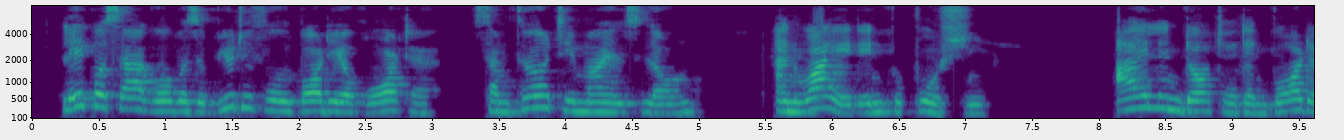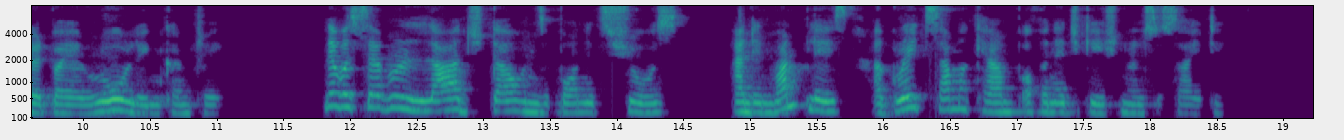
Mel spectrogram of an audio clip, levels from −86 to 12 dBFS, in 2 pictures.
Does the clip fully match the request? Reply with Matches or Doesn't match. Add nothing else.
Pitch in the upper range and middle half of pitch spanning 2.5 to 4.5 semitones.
Matches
